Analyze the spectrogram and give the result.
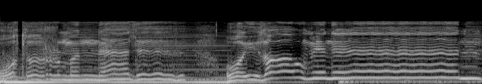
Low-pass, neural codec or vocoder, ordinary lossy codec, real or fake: none; none; none; real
